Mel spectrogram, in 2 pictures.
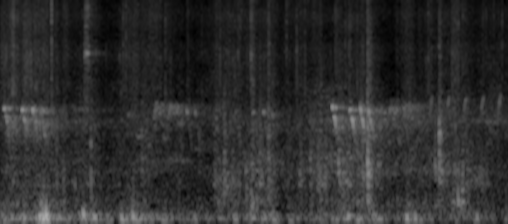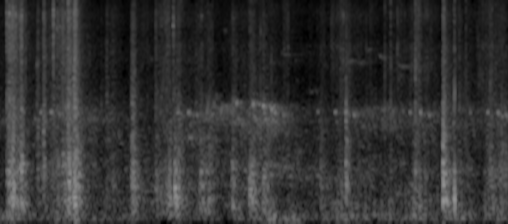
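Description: Faint bird calls, short chirps repeating every second or two, with a few sharp clicks and knocks in between.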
